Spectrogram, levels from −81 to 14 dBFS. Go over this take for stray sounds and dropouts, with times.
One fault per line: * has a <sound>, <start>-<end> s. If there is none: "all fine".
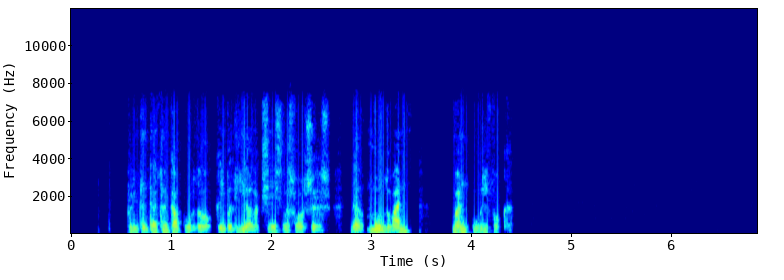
all fine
